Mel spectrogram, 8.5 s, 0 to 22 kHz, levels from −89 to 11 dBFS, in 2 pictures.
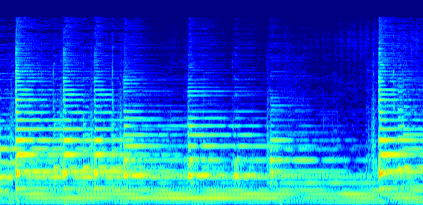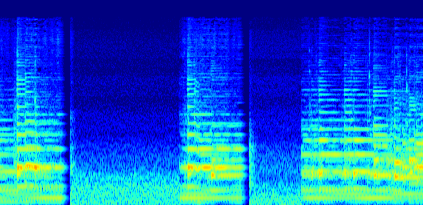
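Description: Packets likely stalled and the jitter buffer ran dry, a call audio freeze, so from 4.83 to 6.04 s the last sound is stretched into a fading buzz before the audio resumes intact, 1.19 s late. A long network dropout likely follows, with nothing arriving from 6.62 to 7.26 s; the same fading fill covers the gap, and the 0.62 s of audio underneath is lost.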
